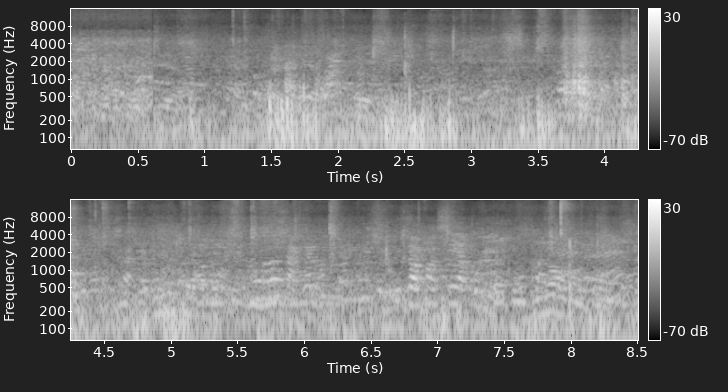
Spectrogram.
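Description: Footsteps scuff on concrete steps.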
